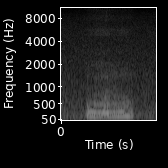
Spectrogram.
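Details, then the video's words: Nemuro the toy poodle sleeping against someone's back gives one drawn-out, droning snore lasting about a second, low and buzzy with a steady hum, in a quiet indoor room. "トイプーネムロ いびきはどうなの？"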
